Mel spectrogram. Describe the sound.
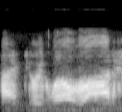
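A voice of an interview guest speaking over a phone line, thin and narrow with the low end cut off, clear for a brief moment.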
